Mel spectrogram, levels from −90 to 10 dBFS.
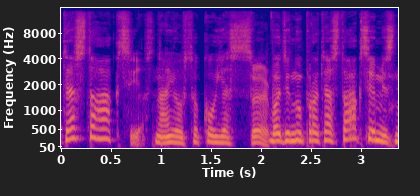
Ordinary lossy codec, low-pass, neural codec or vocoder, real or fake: AAC, 64 kbps; 14.4 kHz; vocoder, 44.1 kHz, 128 mel bands every 256 samples, BigVGAN v2; fake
